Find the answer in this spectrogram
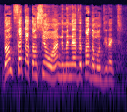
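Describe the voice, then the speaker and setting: A relationship coach, speaking live from home in a very high, bright, forceful voice. He is a man with a flamboyant and mocking manner, teasing his viewers with theatrical flair. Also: fairly quick. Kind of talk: live stream chat. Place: at home with family around.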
